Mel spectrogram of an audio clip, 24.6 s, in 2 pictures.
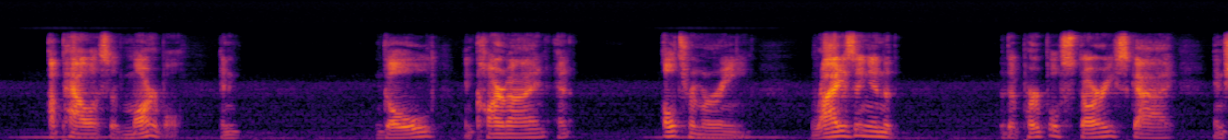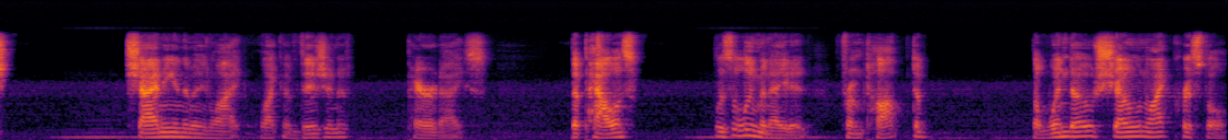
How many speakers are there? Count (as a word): one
